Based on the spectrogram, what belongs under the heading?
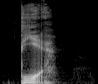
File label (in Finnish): "Tie" "Road"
